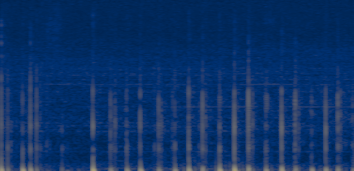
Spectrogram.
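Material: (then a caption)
Leather. Fingertips tap and rub the leather front cover of a closed, dark brown leather-bound notebook held in one hand. The result is a quick, uneven run of soft, dull, low thuds that die away almost instantly, with faint rubbing between them.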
